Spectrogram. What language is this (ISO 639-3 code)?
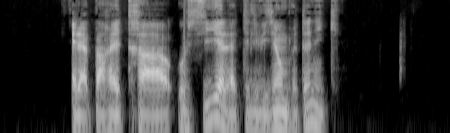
fra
